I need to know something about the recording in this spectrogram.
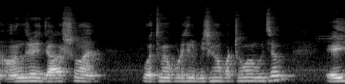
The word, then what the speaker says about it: বিশাখাপট্টনম: যাওয়ার সময় প্রথমে পড়েছিল বিশাখাপট্টনম, বলছিলাম এই যে সেই জায়গাটা বিশাখা না, বিশখা না, আকার না, বিশাখা সংস্কৃত শব্দ, পাত্তানাম সব জায়গায় ম উচ্চারণ হয়।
